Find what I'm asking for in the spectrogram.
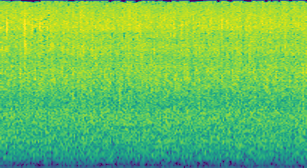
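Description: Steady rain falls without pause, a dense, even hiss of countless drops spread across the whole range, holding a constant level throughout with no voices.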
